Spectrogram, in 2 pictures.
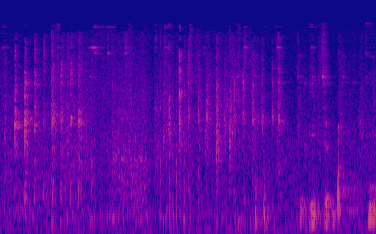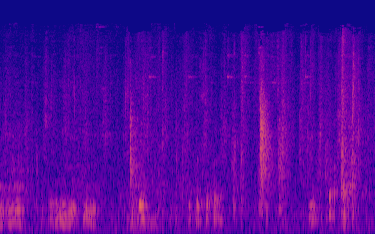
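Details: Dachshund puppies from one litter playing with a Lancashire Heeler puppy: scattered short whimpers and low growly yelps, with scrabbling and clicking noises and a person talking over much of it.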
